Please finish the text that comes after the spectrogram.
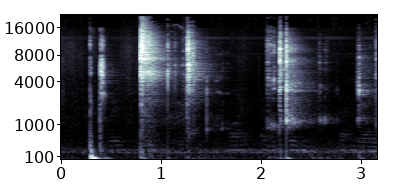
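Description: A sharp metallic click and crack as the tab of an energy drink can is pulled in front of a microphone, followed by a brief fizzy hiss and a few smaller clicks, with no talking.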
